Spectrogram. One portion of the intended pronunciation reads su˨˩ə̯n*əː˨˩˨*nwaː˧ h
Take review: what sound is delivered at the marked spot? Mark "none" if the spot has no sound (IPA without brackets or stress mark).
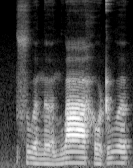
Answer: əː˨˩˨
